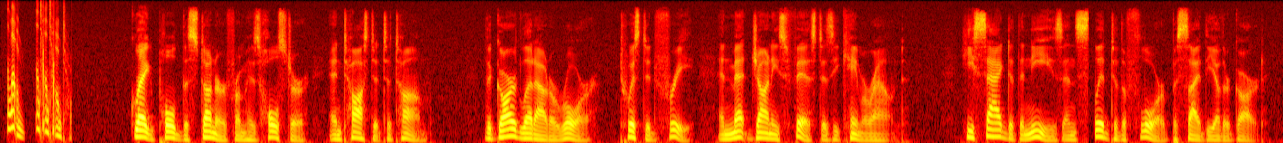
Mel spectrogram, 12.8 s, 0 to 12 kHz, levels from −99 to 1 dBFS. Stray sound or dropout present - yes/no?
yes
